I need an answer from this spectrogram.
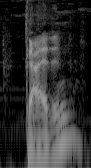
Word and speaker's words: Gaëtan: My name is Gaëtan, as it's pronounced properly in French.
